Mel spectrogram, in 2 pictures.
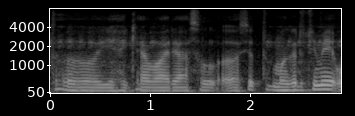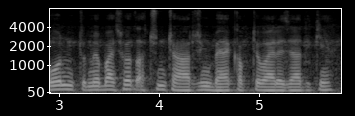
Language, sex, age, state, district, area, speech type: Kashmiri, male, 18-30, Jammu and Kashmir, Pulwama, rural, spontaneous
